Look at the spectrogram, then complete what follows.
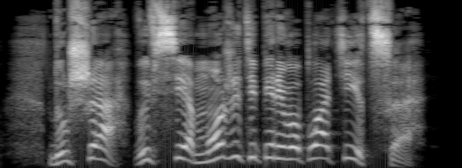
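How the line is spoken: Shouted question. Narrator (Russian): Лун крикнул

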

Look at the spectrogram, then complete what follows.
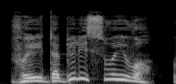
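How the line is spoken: Excited exclamation. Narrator (Russian): воскликнул он, с волнением ожидая ответа

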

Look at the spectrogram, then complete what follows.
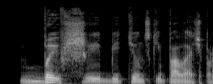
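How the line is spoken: Thoughtful mumble. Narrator (Russian): пробормотал Гримо, напрягая память

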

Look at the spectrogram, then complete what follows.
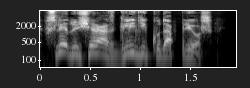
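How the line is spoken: Angry bark. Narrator (Russian): сердито гаркнул я

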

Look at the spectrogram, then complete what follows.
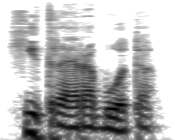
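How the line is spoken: Breathed out. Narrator (Russian): выдохнул он

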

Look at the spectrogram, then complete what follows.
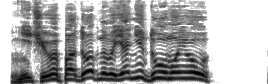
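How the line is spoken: Flushed young man barking sharply. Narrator (Russian): резко рявкнул покрасневший молодой человек

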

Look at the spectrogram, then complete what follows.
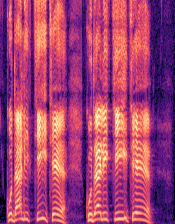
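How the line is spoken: Woman worker shouting. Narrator (Russian): Работница, сидевшая ближе всех к окну, закричала

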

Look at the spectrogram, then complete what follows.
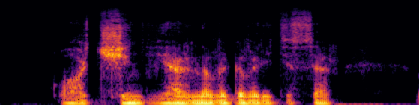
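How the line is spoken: Sighing agreement. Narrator (Russian): вздохнув, согласилась миссис Пирс

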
